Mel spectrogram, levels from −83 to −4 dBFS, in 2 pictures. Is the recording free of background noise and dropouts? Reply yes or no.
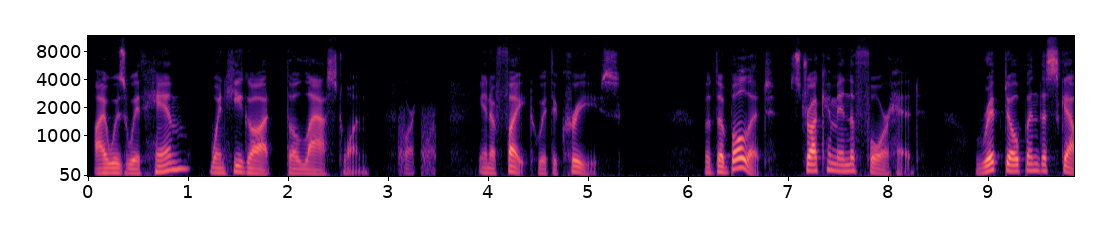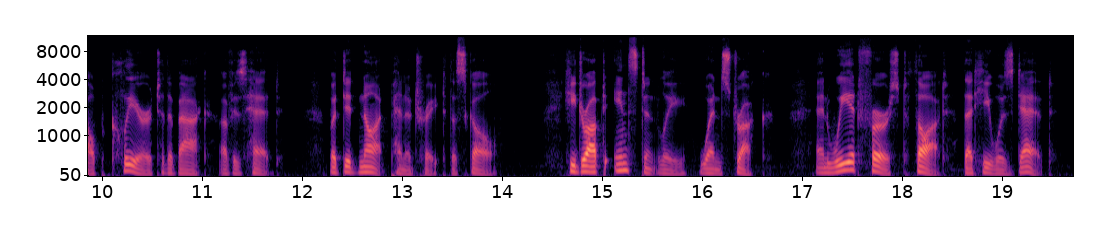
no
